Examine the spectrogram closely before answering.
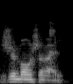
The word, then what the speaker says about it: mangerais: Years ago, a bit different, but now it's the same pronunciation. Happens to have the was spelling on the end, AIS, but we don't care because those two are the same.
